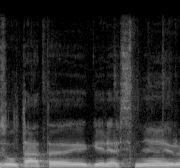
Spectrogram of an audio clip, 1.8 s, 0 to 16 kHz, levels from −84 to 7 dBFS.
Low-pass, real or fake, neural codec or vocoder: 14.4 kHz; real; none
